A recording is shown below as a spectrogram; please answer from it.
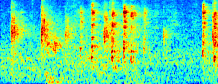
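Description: Writing on a board: a quick, uneven run of small taps and scratches, several a second.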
